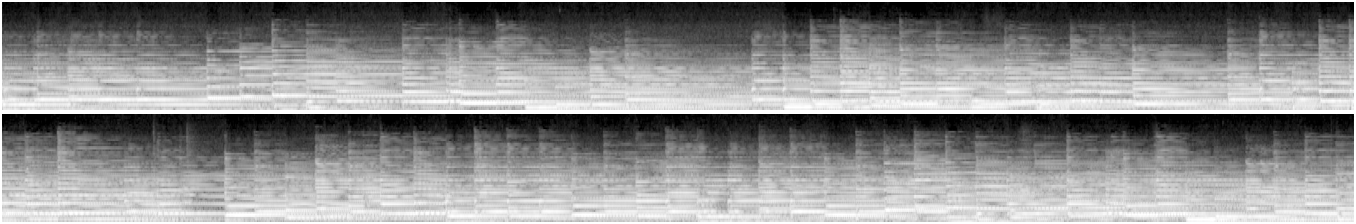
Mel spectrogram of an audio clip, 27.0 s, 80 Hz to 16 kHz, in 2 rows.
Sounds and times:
Piano: 0.0s - 27.0s.

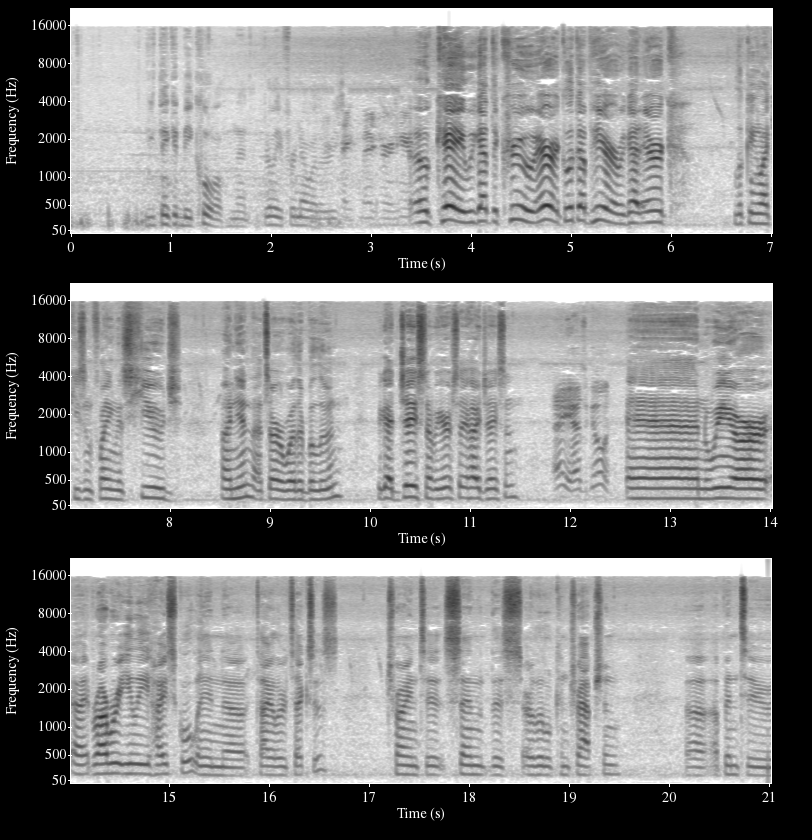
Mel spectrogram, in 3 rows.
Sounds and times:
Speech: 0.8s - 19.6s, 20.2s - 21.0s.

